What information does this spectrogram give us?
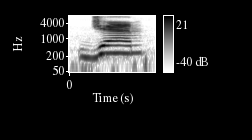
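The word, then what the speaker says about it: gym: तो यहां पर है जयंट, जिराफ, जैम, जिम और जेंटल।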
